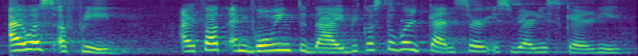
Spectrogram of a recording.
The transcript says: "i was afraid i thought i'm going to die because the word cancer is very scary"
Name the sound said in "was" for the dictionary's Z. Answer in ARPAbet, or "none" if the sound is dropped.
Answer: S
